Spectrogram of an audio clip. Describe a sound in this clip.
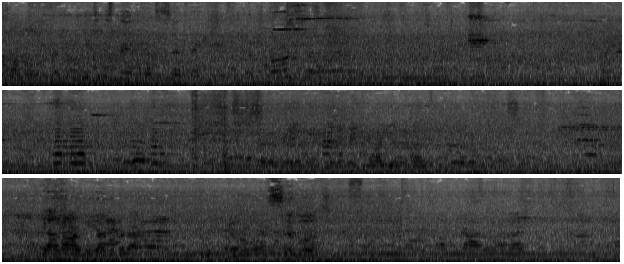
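Men and women chatter nearby on a busy street.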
